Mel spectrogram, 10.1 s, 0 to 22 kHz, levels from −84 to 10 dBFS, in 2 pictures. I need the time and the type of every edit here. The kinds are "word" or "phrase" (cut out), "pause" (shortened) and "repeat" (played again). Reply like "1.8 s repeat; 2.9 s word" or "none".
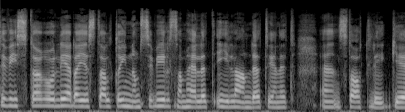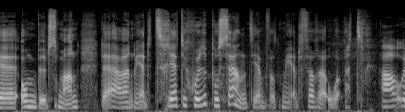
6.7 s word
